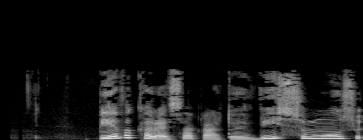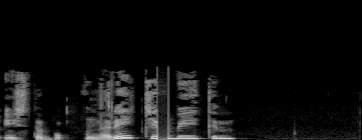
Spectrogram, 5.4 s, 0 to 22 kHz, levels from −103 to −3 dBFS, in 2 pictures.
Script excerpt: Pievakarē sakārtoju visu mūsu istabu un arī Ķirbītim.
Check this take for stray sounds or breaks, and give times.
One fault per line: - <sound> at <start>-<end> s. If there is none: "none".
- dropout at 3.9-4.0 s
